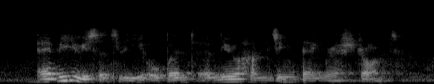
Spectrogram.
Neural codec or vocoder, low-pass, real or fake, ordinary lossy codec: codec, 24 kHz, 3 kbps, HILCodec; 5.4 kHz; fake; AAC, 32 kbps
